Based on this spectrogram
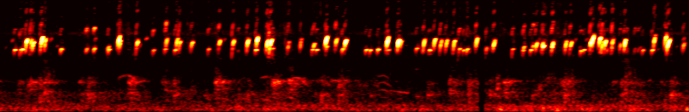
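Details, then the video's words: European goldfinch song for motivating singing: energetic, high-pitched twittering phrases of quick chirps repeated in bursts, with a brief break near the middle and faint background hum. "La voz del jilguero para motivar el canto بتبتة نااار لتهييج الحسون ستجعله يغرد من دووون انقطاع"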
